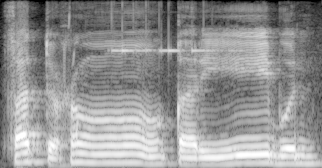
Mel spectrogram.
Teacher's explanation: ہا کے اوپر تنوین دو پیش، آگے قاف بڑی قاف حرف اخفا میں سے ناک میں آواز جائے گی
